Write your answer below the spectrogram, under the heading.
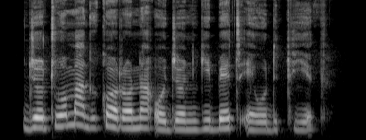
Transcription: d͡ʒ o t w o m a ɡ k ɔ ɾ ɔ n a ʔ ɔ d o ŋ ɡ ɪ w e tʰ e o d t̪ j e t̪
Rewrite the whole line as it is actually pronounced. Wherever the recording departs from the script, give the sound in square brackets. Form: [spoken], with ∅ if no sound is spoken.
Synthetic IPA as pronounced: d͡ʒ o t w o m a ɡ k ɔ ɾ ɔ n a ʔ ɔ [d͡ʒ] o [ɲ] ɡ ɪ [b] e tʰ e o d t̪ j e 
